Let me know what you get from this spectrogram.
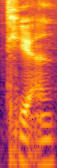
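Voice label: "tian", pinyin voice, third tone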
